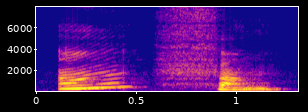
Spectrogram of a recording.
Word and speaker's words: enfant: Une lettre muette, le T, puisque tous les mots de la famille enfant ont un T.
